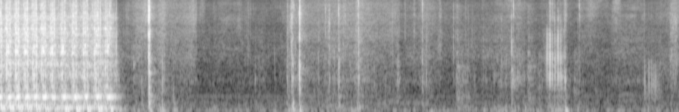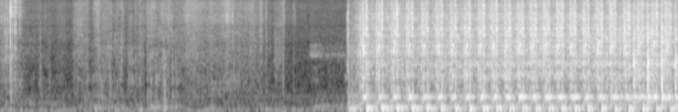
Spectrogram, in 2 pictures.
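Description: Sewing machine stitching a purse side seam in two runs, each a fast, even stitching rhythm with a steady hum. The first run stops about a second in, and the second starts near the end. In between there are a few clicks and light handling of the fabric.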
